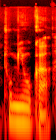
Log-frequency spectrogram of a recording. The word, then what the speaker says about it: Tomioka: Tomioka. Habe ich es richtig ausgesprochen? Ja, Tomioka.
